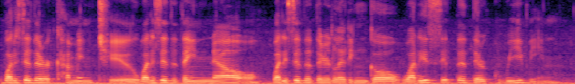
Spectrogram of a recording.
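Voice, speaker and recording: A woman with a Mexican accent talks at a fairly quick pace, with hardly any pauses. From Mexico. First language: Spanish. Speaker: therapist. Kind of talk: interview.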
